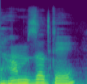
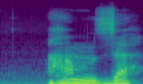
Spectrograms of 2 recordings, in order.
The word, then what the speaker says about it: হামজাহ: দেখুন এটা হচ্ছে হামজা এ হামজাতে কোন টান দেয়া যাবে না হামজাহ হামজাহ হামজাহ হামজাহ অনেকে হামজা বলে আসলে হামজাহ হামজাহ এরপর দেখুন ইয়া ইয়া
